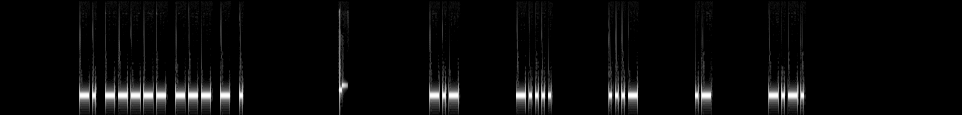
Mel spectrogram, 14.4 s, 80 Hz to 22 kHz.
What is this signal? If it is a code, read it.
Morse code, heard as a keyed tone, about 25 wpm, spaced as for 13 wpm, 700 Hz. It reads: N0OTE K6VAC
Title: USA Call Signs - 5 Characters - 6x Character Spacing - 25wpm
